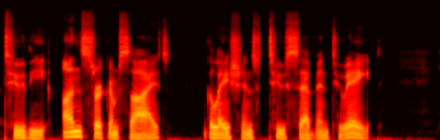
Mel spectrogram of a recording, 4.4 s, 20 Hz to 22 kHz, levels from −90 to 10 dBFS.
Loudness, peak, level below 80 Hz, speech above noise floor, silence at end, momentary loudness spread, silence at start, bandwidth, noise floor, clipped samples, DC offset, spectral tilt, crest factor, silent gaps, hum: -28 LUFS; -10 dBFS; -54 dBFS; 38 dB; 0.7 s; 7 LU; 0.05 s; 15.5 kHz; -65 dBFS; under 0.1%; under 0.1%; -5 dB/octave; 18 dB; none; none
